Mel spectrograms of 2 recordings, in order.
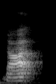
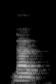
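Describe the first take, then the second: First: The final consonant is released with audible sound. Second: The final consonant is cut off, unreleased. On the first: Each final consonant is kept distinct. The speaker calls it wrong. "막 이런 식으로 발음을 하는데 그거 아니죠 여러분" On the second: All the different final consonants sound the same. The speaker calls it right. "다 똑같은 낫. 이렇게 발음이 되고 있습니다"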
